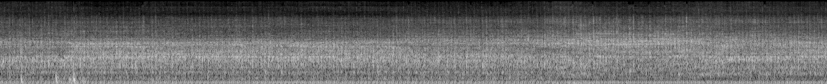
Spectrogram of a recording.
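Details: MINI R53 petrol engine idles with a light, uneven metallic rattle through its steady hum; source unknown despite replaced timing chain tensioner, timing chain guides and PCV valve.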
